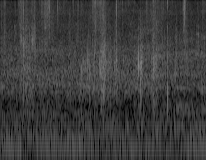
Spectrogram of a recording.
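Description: Footsteps scuffing and crunching on dry packed dirt and grit in a few soft, irregular steps, over a steady low hum.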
